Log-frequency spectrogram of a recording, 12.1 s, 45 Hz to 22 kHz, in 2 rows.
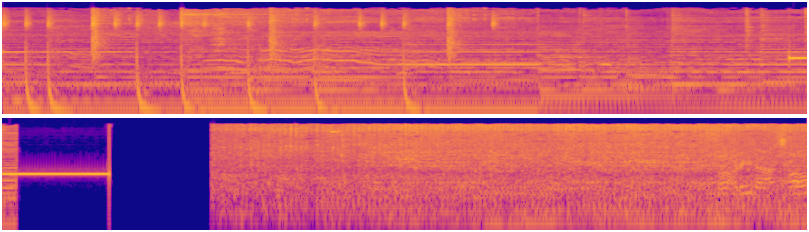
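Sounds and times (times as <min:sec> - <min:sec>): background music: 0:00.0 - 0:06.2
electronic beep: 0:05.9 - 0:06.9.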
